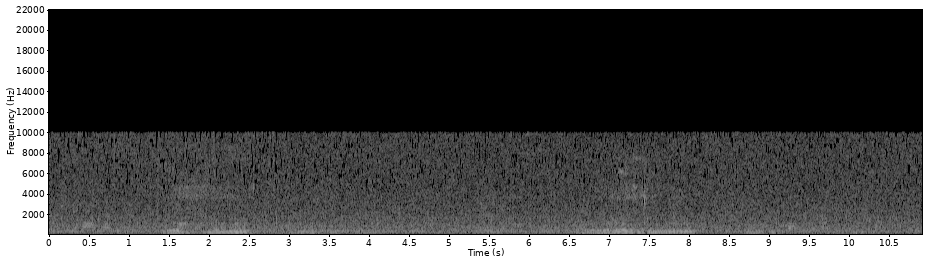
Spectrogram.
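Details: A sleeping puppy snores twice, each a brief nasal, wavering rasp several seconds apart, with quiet breathing between and a faint tap near the end; steady hiss underneath.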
